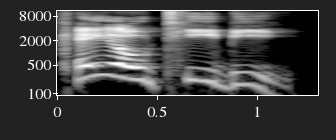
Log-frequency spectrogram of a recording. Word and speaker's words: Kotb: It's Kotb.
